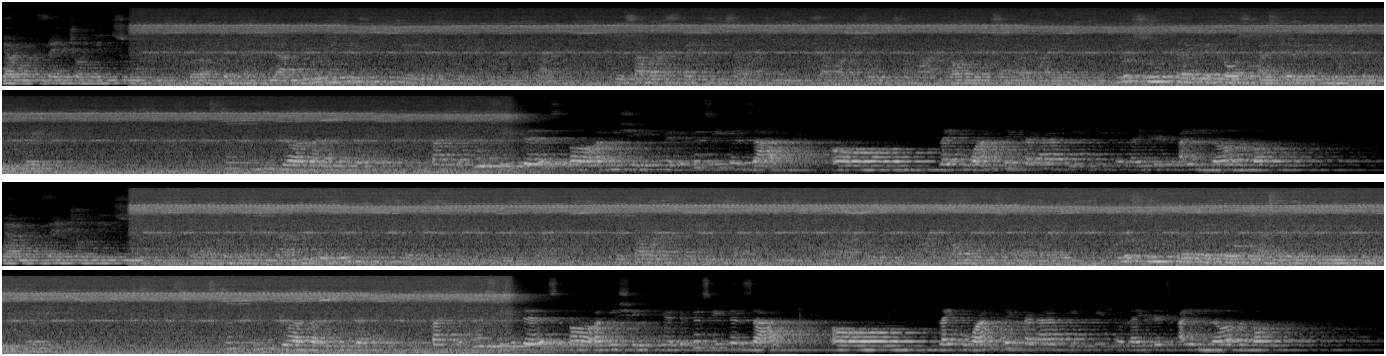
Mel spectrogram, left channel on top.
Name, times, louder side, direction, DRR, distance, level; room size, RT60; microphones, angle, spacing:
voice 1, 0.0-1.4 1.8-5.6 6.1-10.7 11.1-14.2, equal, 50° left, -7 dB, 1.4 m, -30 dB
sound 1, 1.3-18.9, right 5 dB, 30° right, 0.6 m, -27 dB
voice 2, 16.0-26.5, right 2 dB, 75° right, 0 dB, 1.2 m, -28 dB
10.5 x 8.7 x 3.6 m, 2.7 s
head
